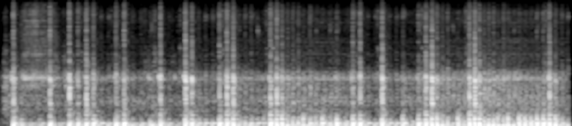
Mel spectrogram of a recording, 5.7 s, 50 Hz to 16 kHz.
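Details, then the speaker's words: Yamaha SR400 single-cylinder after repair of noisy engine by replacing worn valve rocker arms: even steady idle thump with no top-end clatter; mechanic says this is the quietest he has heard, normal idle. "ช่วยบอกบัญชีนะครับว่าเสียงแบบนี้เนี่ยมันเงียบหรือเปล่ามันปกติหรือเปล่านะครับผมผมเล่นนี้เรามา10กว่าปีนะทำเวลามาเยอะนะผมบอกว่าผมบอกเลยว่าคันนี้เงียบสุดเลยนะครับ"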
